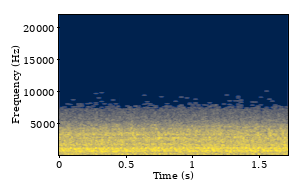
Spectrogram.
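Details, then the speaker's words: M35A2 army truck idling after fixing a softball-sized hole in the exhaust pipe between turbo and exhaust: steady, even idle with smooth hiss-like note, no ticking or puffing leak, quieter as it runs; exhaust sealed. "The longer she runs, the quieter it gets. Sorry for the shaky camera."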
